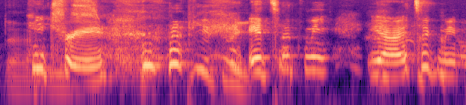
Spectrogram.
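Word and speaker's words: Petiot: It's Petrie.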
